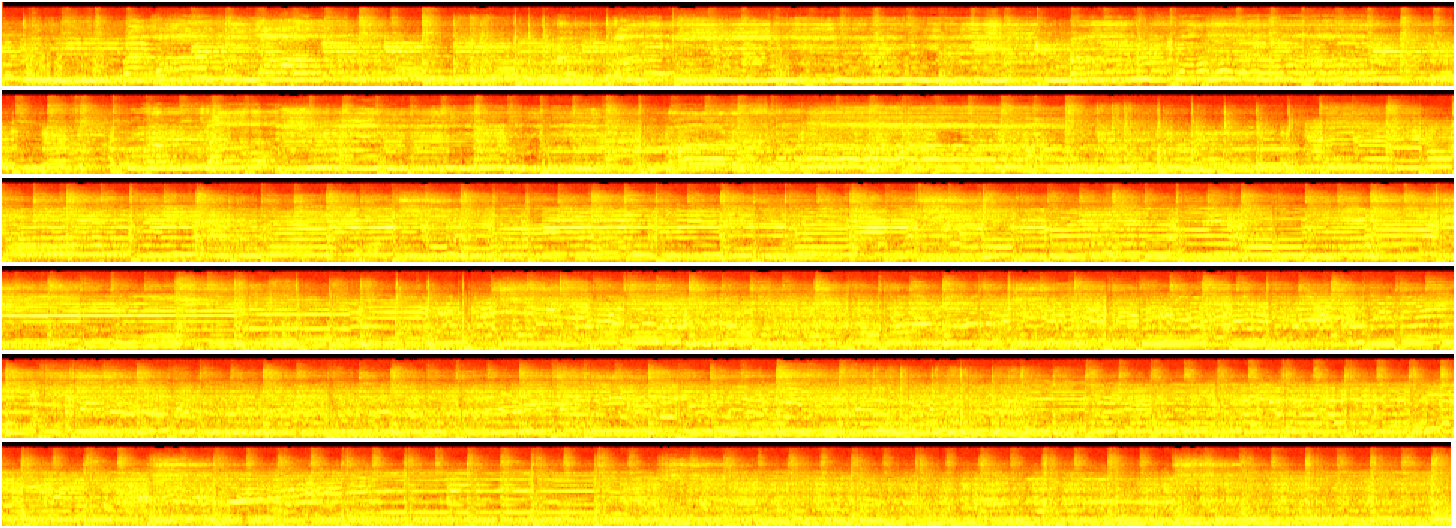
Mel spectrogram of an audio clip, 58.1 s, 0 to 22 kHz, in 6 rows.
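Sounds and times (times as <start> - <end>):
bass guitar: 0.0 - 58.0
drums: 0.0 - 58.0
electric guitar melody: 0.0 - 58.0.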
